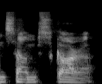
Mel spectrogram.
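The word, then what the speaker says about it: samskara: studies I learned about a yogic term called sscar or pronounced in the west often samcara these essentially are blockages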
